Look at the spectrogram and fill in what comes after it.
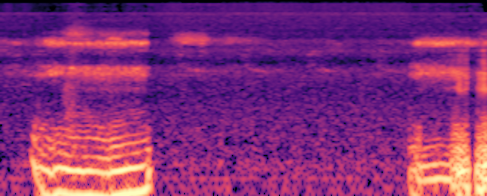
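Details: Female French Bulldog asleep on a bed, giving a long, low, rattling snore with a buzzy harmonic drone lasting about a second. A quiet pause follows before a second snore begins. The room is otherwise still.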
